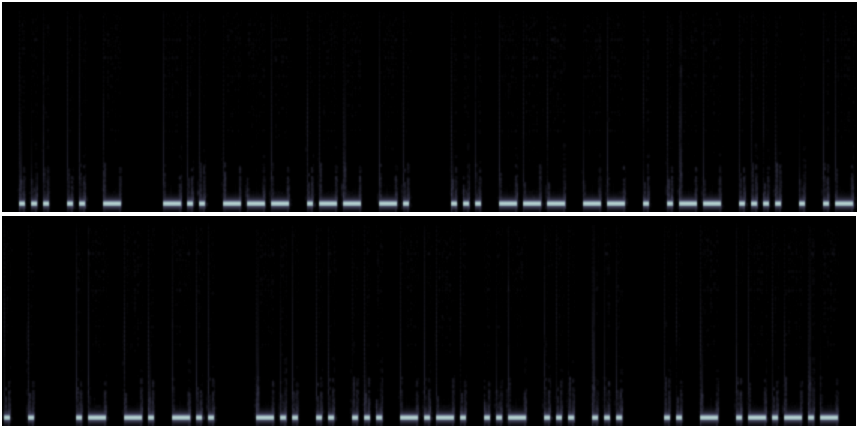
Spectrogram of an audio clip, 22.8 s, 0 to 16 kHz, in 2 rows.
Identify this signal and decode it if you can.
Morse code, heard as a keyed tone, about 15 wpm, 700 Hz. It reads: SIT DOWN SOMEWHERE AND DISCUSS IT.
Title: Sentences from Top 1400 Words 15wpm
